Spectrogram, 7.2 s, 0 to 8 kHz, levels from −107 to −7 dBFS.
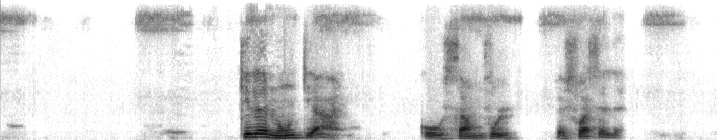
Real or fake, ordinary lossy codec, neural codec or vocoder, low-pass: fake; Opus, 24 kbps; codec, 16 kHz, 8 kbps, FreqCodec, smaller model; 7.2 kHz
